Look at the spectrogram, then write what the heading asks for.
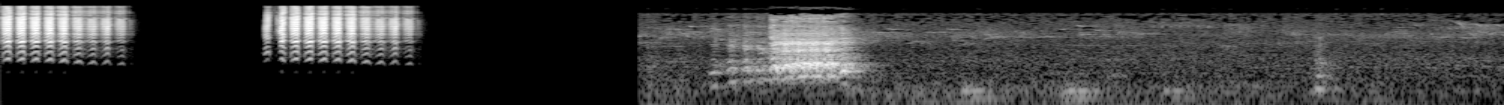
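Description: Goat bleating: two quavering bleats in the first three seconds, then after a pause a single louder bleat about five seconds in over a faint outdoor background.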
